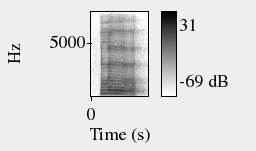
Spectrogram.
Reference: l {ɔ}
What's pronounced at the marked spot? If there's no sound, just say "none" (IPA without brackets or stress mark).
ɤ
